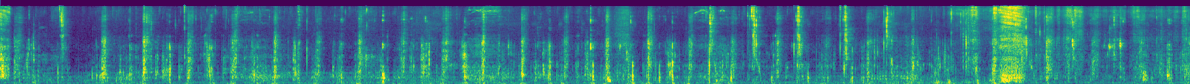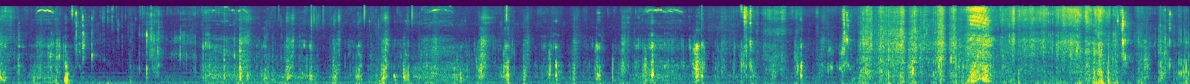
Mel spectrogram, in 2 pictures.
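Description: A person biting and chewing pizza with its crust, a dense run of irregular crunchy, wet clicks. Near the end, a paper napkin crinkles as it is rubbed over the mouth.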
